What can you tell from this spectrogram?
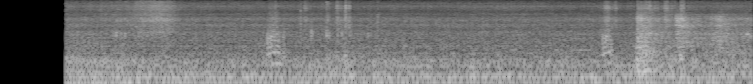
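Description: Silence, then less than a second in a car's interior noise through a dashcam starts abruptly: a loud, steady low rumble of engine and tyres on a wet road, with a few faint ticks.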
